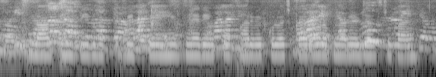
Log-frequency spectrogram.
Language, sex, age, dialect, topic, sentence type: Hindi, female, 56-60, Awadhi Bundeli, banking, statement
